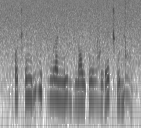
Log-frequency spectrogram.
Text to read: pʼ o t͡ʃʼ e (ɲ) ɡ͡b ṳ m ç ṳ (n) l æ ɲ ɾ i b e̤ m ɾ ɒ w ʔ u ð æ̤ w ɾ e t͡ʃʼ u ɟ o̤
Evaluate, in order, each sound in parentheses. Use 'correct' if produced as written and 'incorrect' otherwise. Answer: correct, incorrect: ŋ

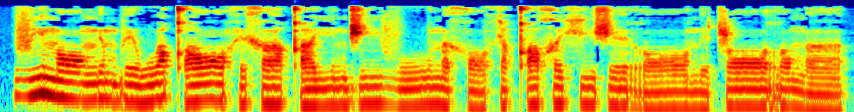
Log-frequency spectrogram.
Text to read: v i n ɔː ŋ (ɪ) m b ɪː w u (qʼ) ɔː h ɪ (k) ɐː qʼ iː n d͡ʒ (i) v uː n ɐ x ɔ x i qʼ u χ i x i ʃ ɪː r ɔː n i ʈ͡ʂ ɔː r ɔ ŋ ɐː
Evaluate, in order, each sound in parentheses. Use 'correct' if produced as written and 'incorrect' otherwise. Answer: correct, correct, incorrect: x, incorrect: iː

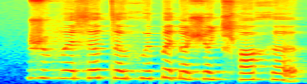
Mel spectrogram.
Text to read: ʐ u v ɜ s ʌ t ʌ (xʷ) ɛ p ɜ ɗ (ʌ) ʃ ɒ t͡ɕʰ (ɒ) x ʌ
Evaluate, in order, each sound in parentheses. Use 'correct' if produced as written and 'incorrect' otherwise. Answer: correct, incorrect: ɒ, correct

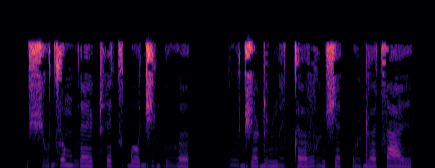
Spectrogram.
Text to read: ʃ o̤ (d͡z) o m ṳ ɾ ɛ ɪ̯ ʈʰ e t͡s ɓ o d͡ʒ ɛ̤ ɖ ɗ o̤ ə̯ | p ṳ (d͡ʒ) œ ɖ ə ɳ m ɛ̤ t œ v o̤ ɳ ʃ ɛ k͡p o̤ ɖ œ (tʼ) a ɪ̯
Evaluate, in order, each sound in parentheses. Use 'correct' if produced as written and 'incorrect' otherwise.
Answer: correct, correct, incorrect: t͡s

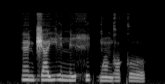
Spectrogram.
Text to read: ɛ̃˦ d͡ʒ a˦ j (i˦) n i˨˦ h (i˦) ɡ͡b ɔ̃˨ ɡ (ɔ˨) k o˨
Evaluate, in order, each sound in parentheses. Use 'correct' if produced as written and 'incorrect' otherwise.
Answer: incorrect: i˦˨, incorrect: i˦˨, correct

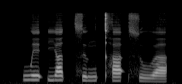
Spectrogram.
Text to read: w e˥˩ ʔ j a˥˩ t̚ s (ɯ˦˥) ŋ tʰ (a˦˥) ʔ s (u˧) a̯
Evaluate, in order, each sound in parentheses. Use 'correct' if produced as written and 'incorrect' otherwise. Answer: correct, correct, correct

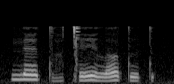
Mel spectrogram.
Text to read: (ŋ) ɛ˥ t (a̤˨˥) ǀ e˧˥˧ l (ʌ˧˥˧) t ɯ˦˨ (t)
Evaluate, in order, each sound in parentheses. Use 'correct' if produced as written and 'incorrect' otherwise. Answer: correct, correct, correct, correct

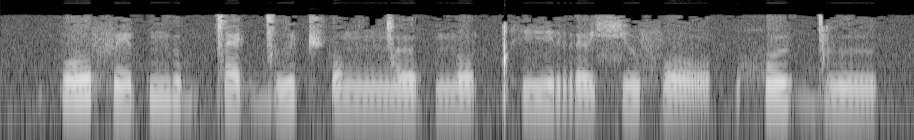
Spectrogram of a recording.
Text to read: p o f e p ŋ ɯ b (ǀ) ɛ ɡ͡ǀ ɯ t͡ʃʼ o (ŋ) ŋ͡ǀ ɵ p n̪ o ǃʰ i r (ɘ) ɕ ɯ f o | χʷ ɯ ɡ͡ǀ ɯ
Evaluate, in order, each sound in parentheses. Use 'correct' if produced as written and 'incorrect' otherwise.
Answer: correct, correct, correct

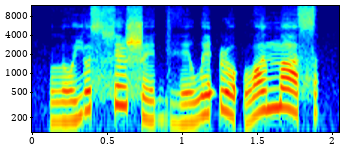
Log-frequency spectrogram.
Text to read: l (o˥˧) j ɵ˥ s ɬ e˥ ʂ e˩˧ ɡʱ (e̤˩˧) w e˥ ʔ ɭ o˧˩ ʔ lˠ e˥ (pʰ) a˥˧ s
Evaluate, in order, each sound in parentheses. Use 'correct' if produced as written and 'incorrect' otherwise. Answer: incorrect: o˩˧, incorrect: e˩˧, incorrect: m

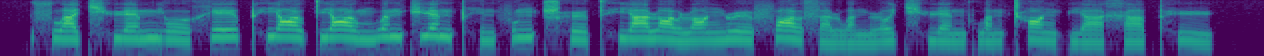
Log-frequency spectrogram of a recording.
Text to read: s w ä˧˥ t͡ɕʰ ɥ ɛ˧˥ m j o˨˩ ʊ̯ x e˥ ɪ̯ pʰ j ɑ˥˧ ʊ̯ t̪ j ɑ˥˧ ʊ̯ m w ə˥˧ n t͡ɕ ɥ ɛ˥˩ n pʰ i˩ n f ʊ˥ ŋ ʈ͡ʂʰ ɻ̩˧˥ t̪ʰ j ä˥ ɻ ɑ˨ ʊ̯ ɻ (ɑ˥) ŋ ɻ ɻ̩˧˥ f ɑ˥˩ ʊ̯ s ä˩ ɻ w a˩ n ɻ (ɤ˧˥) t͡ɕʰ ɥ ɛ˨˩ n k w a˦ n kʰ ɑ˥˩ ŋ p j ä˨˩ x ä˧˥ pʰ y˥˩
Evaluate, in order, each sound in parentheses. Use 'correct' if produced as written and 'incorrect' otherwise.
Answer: incorrect: ɑ˧˥, correct

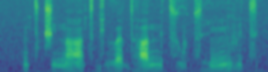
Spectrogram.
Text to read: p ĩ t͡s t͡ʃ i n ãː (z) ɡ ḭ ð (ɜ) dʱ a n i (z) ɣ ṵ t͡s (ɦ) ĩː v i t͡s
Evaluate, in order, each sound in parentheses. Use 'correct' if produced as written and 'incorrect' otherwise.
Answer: incorrect: t͡s, correct, incorrect: t͡s, correct

